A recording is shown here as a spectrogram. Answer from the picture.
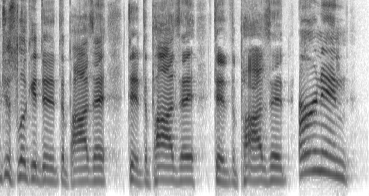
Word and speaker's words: Earnin: Download Earnin on the App Store or Google Play. Spelled like earning money without the G.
